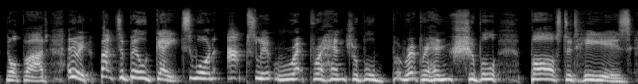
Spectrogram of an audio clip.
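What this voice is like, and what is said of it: Usual voice. Nothing is said of it.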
